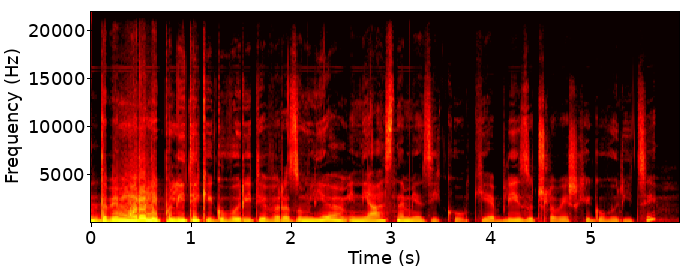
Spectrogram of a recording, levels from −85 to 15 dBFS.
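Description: From 0.11 to 1.05 s, the input gain was likely set so high that peaks ran about 10 dB past the converter's limit. This microphone overload shears the tops off roughly a tenth of the waveform, giving the loudest speech a harsh, crackling edge. At 0.13 s and again at 1.14 s, the microphone volume was stepped down, likely by call software reacting to the clipping. The speech and background drop together abruptly, first by about 2 dB, then by about 7 dB.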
